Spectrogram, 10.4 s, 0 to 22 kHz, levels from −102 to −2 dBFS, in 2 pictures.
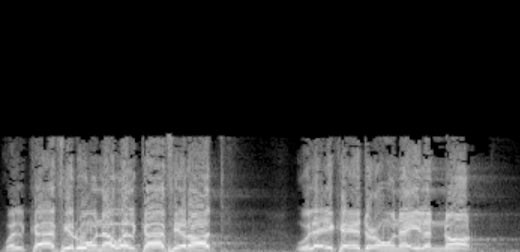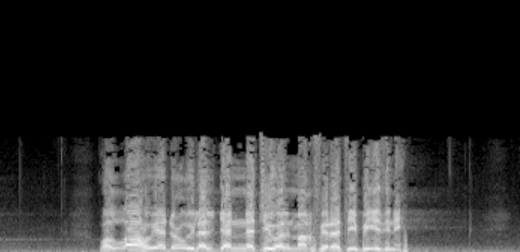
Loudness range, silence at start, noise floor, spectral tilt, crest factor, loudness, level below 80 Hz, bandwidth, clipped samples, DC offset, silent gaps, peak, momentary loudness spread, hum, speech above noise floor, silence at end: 3 LU; 0.05 s; -48 dBFS; -3.5 dB/octave; 12 dB; -14 LUFS; -46 dBFS; 10.5 kHz; under 0.1%; under 0.1%; none; -4 dBFS; 6 LU; none; 35 dB; 1.1 s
